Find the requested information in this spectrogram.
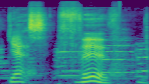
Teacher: This is a coronal followed by a labial.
